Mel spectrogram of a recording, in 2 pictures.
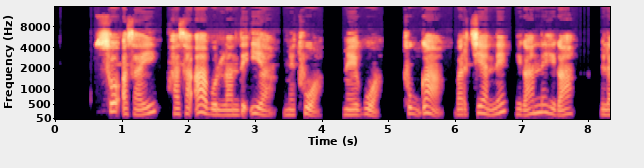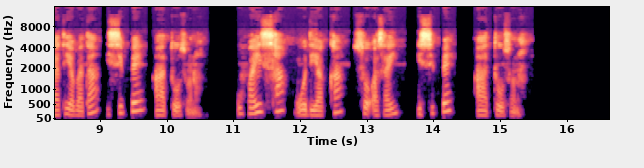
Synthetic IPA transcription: sɔʔɐsɐjhɐsɐ̰ʔaːbɔlːɐnd̪ɛʔɪjaːmɛt̪ʰʊwa̰ː | me̞ːɡʊwa̰ː | t̪ʰʊɡːaː | bɐɾt͡ʃːɪjɐnːɛhɛɡaːnːɛhɛɡaː | mɪlɐt̪ɪjɐbɐt̪ɐɪsːɪpːɛaːt̪ːo̞ːsɔ̰nɐ̰ | ʔʊfɐjsːɐwɔd̪ɪjakːɐsɔ̰ʔɐsɐj | ɪsːɪpːɛ | ʔaːt̪ːo̞ːsɔnɐ

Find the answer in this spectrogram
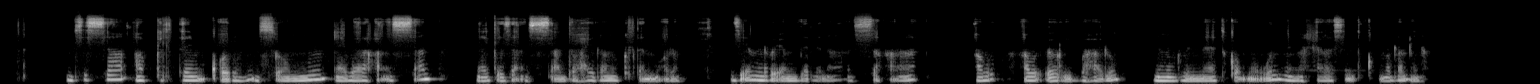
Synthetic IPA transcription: ʔɨnsɨsaaβkʰɨlt̪ʰɐjmɨkʼoɾumɨso̰munajbɐɾɐxaʔɨnsɨ̥sanː | ajɡɐza̰ʔɨnsɨ̥sa̰nt̪ʰɐβahilomakʰɨ̥lt̪ʰɐnmɐ̰ʔlom | ʔɨziʔomnɨɾḭʔo̰mzɐlːɐnaʔɨnsɨ̥saxaʕa | aβʕʊɾjɪbːaɦalu | nɨmɨɡβɨnːɐt̪kʰɐmṵwʊ̰nːɨmaħaɾasinɨt̪ʼɨ̥kʼːɐmɐlːomina

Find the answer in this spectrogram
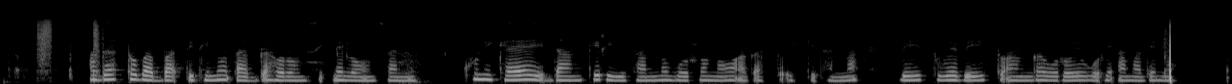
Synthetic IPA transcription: ʔɐɡɐt̪ːɔbɐbːɐt̪ʼːɪt̪ɪnɔd̪ɐɡːɐɦɔɾɔnsɪnːɛloːnsɐnːɛ | kʰʊnɪkɐjɛjd̪ɐŋkːɪɾɪjɪt̪ɐnːɔbɔrːɔnoːʔɐɡɐt̪ːɔ̰ʔɪkːɪt̪ʰɐnːɐ | be̞ːt̪ːʊwɛbe̞ːt̪ːɔ̰ʔɐŋɡɐwɔɾɔjwɔɾɛʔɐmɐd̪ɛnɔ

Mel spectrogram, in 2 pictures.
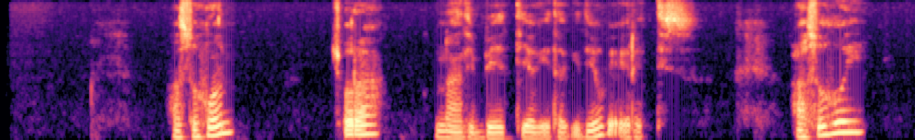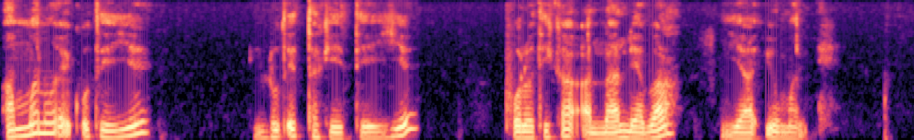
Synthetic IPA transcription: hɐsɔɦʊn | t͡ʃʼɔɾɐ | naːt̪ɪbe̞ːt̪ːɪjaɡe̞̰ːt̪ɐɡɪ̰d̪ɪjoːɡɛ̰ʔɛ̰ɾɛt̪ːɪ̥s | hɐsɔɦɔj | ʔɐmːɐnʊ̰ʔɛ̰kʼːɔt̪ʰeːjːɛ | lʊt̪ʼɛt̪ːɐkeːt̪ːeːjɛ | pʰɔlɔt̪ɪkʰaʔɐ̰lːaːlːɪjabaː | jaːʔɪ̰jɔmɐnʔɛ̥

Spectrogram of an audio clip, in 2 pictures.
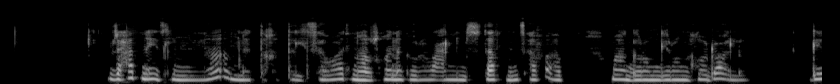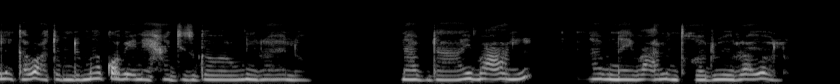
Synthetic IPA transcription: bɨzuħat̪najɨslɨmɨnːaʔɨmnɐt̪ʰːɐ̥xɨ̥t̪ʰːɨlt̪ʰi̥sɐβat̪naβzɨxo̞nɐkʰɨβɾɐbaʕalnɨmɨsɨ̥t̪ʰafmɨnt͡sʼafaβ | maɡɐɾo̞mɡejɾo̞mjɪxɐd̪ualːɐwu | ɡɐlɐkʰaβat̪ʰo̞md̪ɨmːakʼoβiʕnajħad͡ʒizɨɡɐβɐɾuwnjɪɾajalːɐwu | naβd̪ajbaʕl | naβnajbaʕlɨnt̪ʰɨ̥xɐd̪ujɪrajoalːo

